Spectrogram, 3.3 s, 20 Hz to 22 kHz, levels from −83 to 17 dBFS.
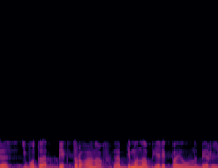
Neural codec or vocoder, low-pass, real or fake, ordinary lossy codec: codec, 16 kHz, 4 kbps, X-Codec, HuBERT features, trained on LibriSpeech; 3.6 kHz; fake; none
